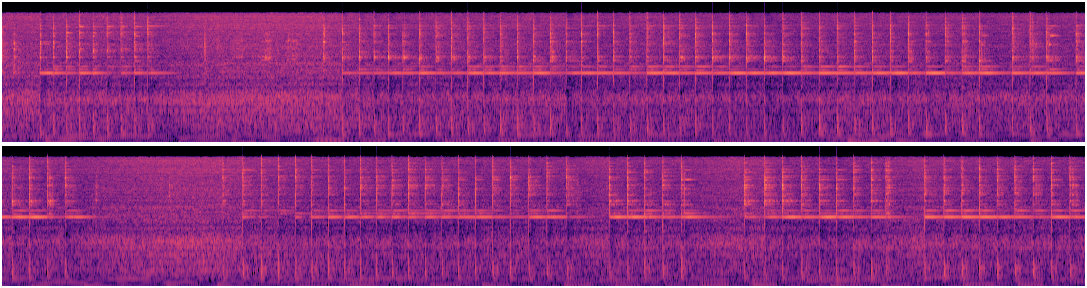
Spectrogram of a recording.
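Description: Hand hammer striking red-hot iron on a steel anvil: rapid blows, several a second, in runs broken by short pauses, with the anvil ringing in a steady high tone.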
